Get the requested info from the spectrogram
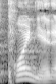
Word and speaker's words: poignant: poignant poignant po- poignant poignant poignant poignant I thought it was poignant, and then I feel like I heard someone recently do a hard G, and I'm like, has my whole life been a lie? No, I'm fairly certain it's poignant. Poignant, it's got to be right.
